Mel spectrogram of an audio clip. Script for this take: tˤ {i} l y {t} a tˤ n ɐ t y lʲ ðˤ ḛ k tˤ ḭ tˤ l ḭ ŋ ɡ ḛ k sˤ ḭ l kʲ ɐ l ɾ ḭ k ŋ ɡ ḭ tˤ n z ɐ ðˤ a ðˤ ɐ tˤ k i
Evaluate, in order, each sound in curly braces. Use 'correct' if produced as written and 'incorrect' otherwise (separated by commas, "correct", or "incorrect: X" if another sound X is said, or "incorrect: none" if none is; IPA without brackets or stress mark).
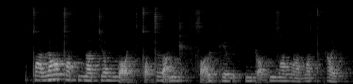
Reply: incorrect: y, incorrect: tˤ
